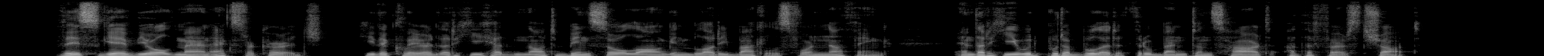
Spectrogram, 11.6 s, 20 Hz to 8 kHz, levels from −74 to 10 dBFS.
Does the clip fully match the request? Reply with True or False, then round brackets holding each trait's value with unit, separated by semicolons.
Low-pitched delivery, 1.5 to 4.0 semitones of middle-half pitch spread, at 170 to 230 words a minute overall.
True (110 Hz; 3.4 semitones; 180 wpm)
